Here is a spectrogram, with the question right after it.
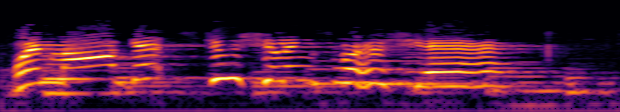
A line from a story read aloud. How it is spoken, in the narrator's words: she shouts, feeling like a millionaire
